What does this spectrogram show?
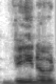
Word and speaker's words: vino: English friends it's uh Vino Tinto for you know yeah the v in Spanish is pronounced as a b so and vino blanco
